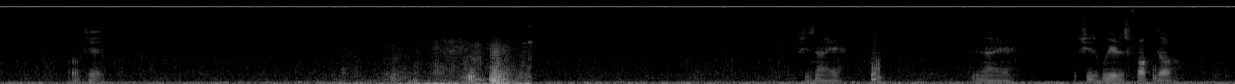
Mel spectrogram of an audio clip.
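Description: A young man talks into a close microphone in short, animated bursts.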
